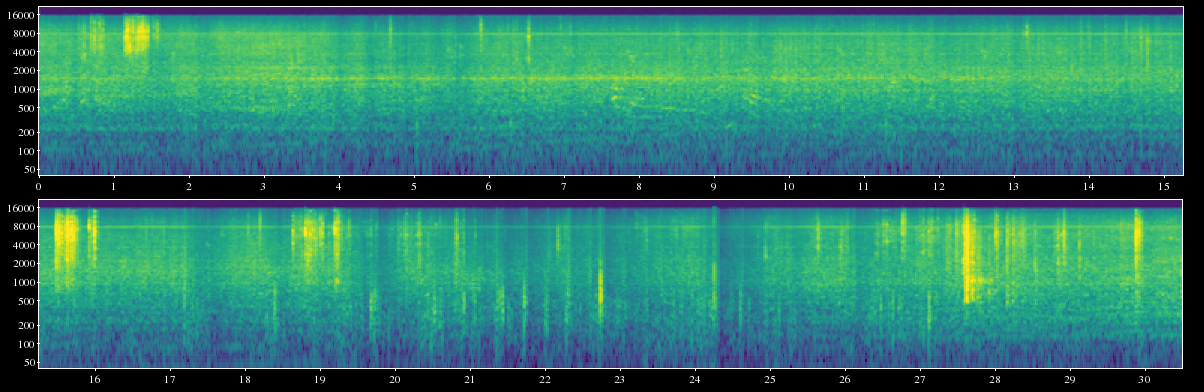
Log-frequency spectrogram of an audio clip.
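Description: Street ambience with indistinct voices, broken by several sharp metal clanks from an ambulance stretcher being wheeled and loaded. The loudest clank comes a little before the end.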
